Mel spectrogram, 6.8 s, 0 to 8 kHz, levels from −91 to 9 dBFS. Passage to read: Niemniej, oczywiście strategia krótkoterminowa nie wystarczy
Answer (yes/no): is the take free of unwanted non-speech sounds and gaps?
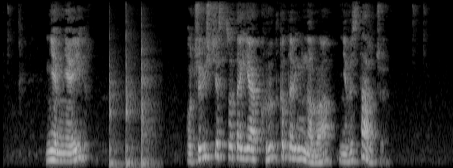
no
